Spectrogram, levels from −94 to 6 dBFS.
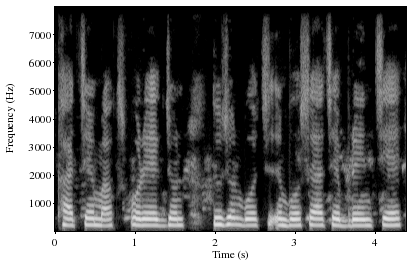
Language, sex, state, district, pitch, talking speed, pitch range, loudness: Bengali, female, West Bengal, Malda, 225 Hz, 150 wpm, 220-235 Hz, -13 LUFS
